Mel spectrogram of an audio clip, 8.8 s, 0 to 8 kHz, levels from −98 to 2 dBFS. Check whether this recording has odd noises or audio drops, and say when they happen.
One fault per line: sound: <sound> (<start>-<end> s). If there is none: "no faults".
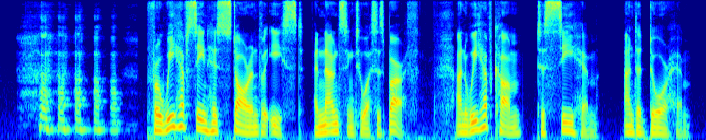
sound: laugh (0.2-1.7 s)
